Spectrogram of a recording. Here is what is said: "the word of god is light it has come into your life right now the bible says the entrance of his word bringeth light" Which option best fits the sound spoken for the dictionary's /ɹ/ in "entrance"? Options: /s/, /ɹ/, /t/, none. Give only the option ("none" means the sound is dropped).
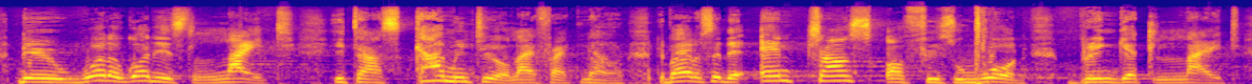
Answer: /ɹ/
